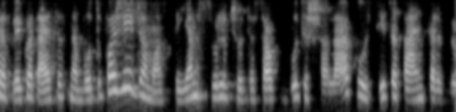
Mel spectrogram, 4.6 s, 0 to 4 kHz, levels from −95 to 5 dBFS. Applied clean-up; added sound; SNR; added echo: none; none; none; none.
